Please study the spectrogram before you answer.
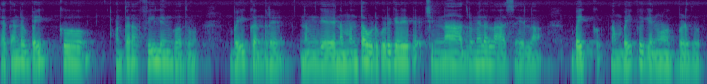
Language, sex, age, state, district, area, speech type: Kannada, male, 18-30, Karnataka, Mysore, urban, spontaneous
